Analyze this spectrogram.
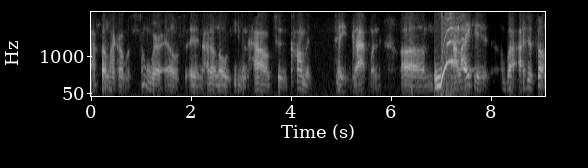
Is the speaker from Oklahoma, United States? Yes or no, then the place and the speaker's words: no; Hampton, Virginia, United States; I'm from Hampton, VA.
